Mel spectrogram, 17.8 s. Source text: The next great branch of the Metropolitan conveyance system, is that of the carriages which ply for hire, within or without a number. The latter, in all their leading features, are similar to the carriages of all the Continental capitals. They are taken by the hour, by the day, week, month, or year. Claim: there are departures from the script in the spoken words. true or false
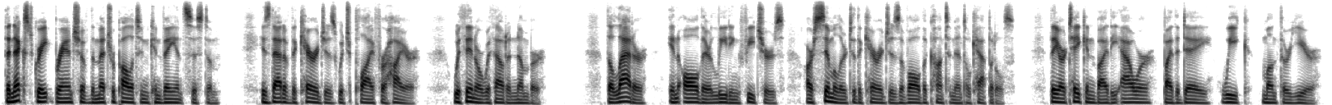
false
